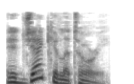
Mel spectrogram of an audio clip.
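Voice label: "ejaculatory", British English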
